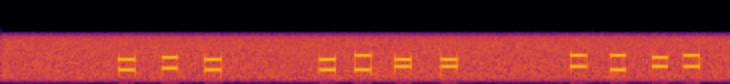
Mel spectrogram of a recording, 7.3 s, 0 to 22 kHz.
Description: DTMF, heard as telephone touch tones, dialled by hand, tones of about 160 ms, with phone line noise. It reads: 151 1377 9389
